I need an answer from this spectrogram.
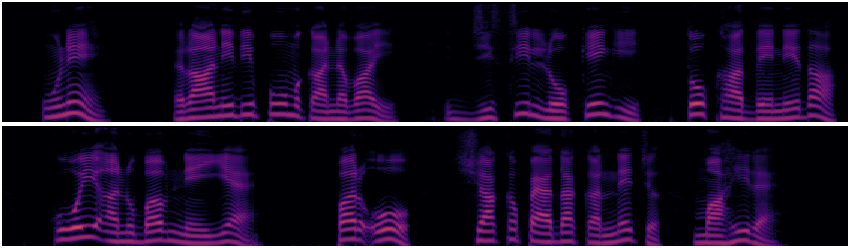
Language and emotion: Dogri, neutral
